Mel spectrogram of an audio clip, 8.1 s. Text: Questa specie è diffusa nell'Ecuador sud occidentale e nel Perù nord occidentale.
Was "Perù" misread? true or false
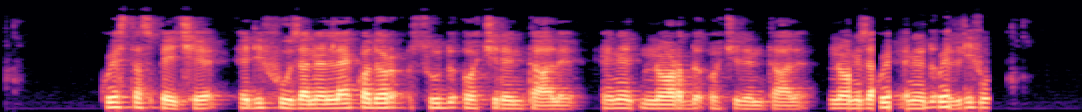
true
